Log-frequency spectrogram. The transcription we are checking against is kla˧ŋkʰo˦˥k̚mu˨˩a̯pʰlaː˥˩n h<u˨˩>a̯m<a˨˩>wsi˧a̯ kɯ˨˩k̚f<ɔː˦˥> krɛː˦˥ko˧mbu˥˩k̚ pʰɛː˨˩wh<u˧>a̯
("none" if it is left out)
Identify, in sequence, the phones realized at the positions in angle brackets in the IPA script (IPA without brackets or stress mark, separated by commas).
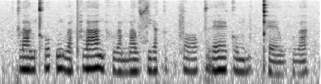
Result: u˨˩, a˧, ɔː˧, u˧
